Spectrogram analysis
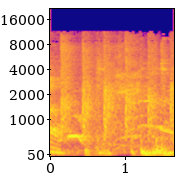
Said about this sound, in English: Ladies and gentlemen, a round of applause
